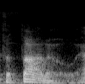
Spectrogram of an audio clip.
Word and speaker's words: phthano: This is the word phthano. That's spelled P-H-T-H-A-N-O.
